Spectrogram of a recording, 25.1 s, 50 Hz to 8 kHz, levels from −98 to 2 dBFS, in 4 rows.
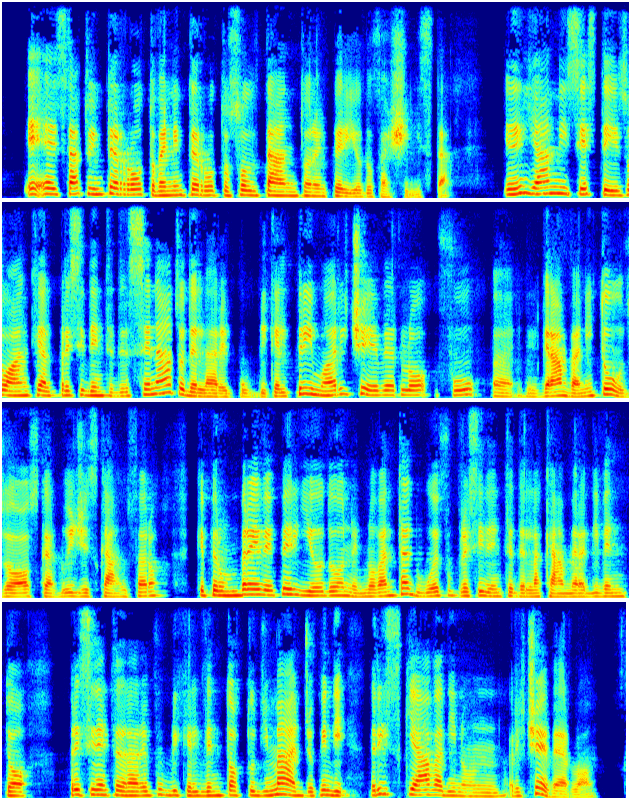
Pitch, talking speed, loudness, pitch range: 170 Hz, 140 wpm, -18 LUFS, 145-195 Hz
